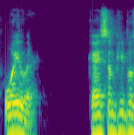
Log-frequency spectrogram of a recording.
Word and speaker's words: Euler: fella by the name of leonard it's actually pronounced euler okay some people say euler okay but euler all right way back in the 17s okay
